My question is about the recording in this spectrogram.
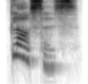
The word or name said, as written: glasses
